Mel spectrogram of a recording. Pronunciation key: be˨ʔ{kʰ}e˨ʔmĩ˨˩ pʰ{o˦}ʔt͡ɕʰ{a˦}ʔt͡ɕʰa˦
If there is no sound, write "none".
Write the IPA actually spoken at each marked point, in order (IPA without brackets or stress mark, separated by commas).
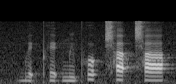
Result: pʰ, o˦, a˦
